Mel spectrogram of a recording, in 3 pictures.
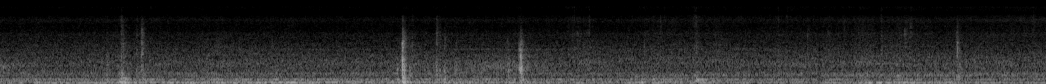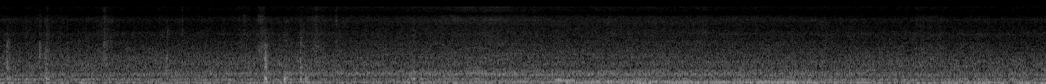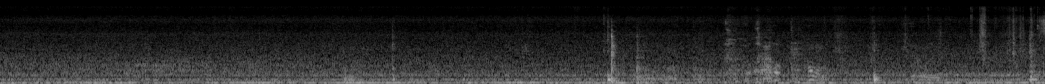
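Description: Many honeybees buzzing steadily around an opened hive, a stirred-up colony. A few sharp knocks break through, the loudest about four seconds in and near the end.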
